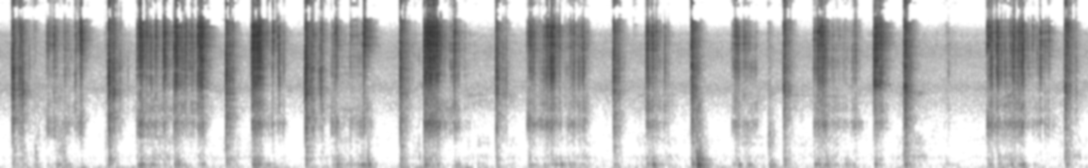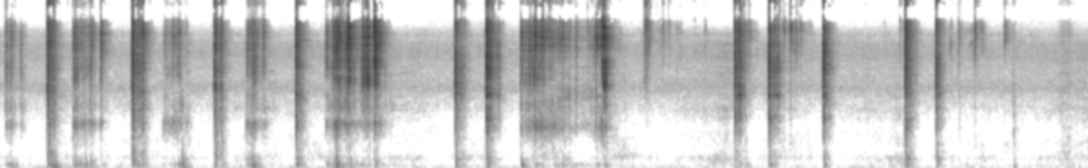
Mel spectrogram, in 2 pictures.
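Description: M&M's candy-coated chocolates clicking and clattering as they are picked by hand out of a bowl and dropped into small plastic cups. Irregular clusters of sharp clicks, about one or two a second, with a couple of brief pauses.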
